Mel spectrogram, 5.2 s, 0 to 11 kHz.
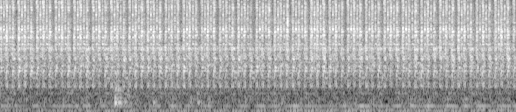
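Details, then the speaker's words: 2014 Ford F-150 3.5 EcoBoost idling with an uneven, stumbling, shaking beat while the cylinder 6 coil connector is reseated. After reconnecting, cylinder 6 still misfires; the coil is to be checked next. "Si te fijan, si se fijan a está tiemble tiemble más. No, mira, está temblando el motor."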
